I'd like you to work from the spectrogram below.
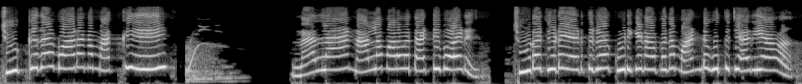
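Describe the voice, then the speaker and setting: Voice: very high-pitched, steady tone, normal speed, sharp tone. A performer voicing an irritable older woman with a headache, bossy and scolding.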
